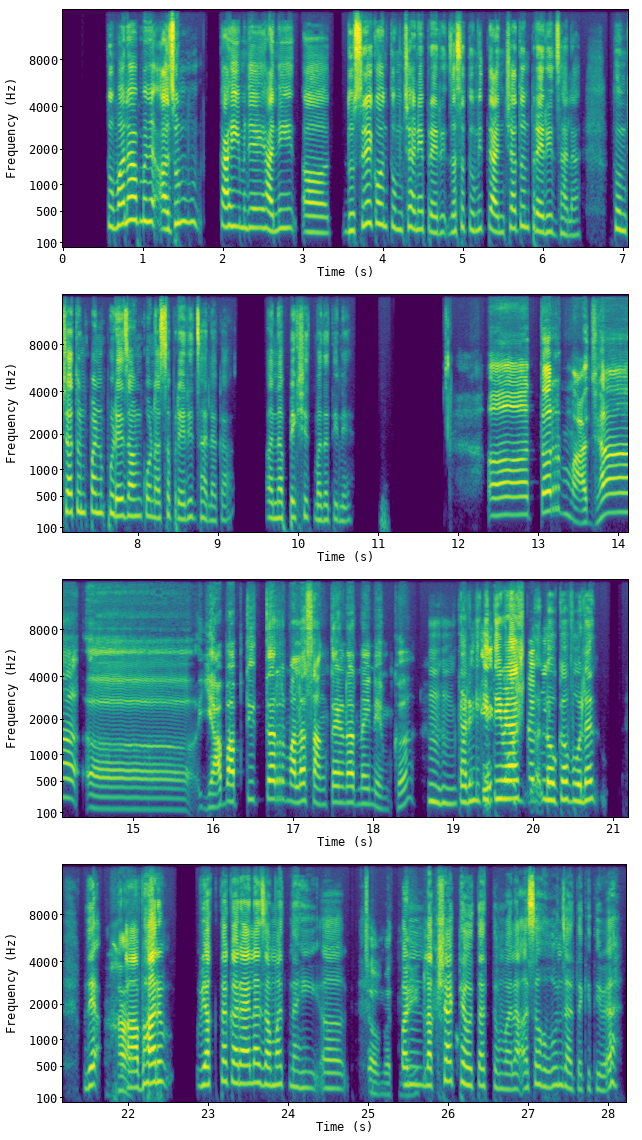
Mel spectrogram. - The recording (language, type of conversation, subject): Marathi, podcast, अनपेक्षित मदतीमुळे तुमच्या आयुष्यात काय बदल झाला?
- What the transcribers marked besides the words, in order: other background noise; tapping; drawn out: "अ"; other noise; laughing while speaking: "वेळा"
